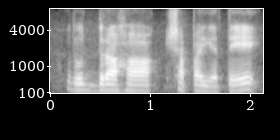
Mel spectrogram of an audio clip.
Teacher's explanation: ಅದು 24ನೆಯ ಶ್ಲೋಕದಲ್ಲಿ ನಾವು ಕಾಣುವಂತಹ ಪದಗಳು ರುದ್ರಃ ಕ್ಷಪಯತೆ. ವಿಸರ್ಗದ ಮುಂದೆ ಕ್ಷಕಾರವಿದೆ, ಹಾಗಾಗಿ ಯಾವ ಬದಲಾವಣೆಯೂ ಇಲ್ಲ.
